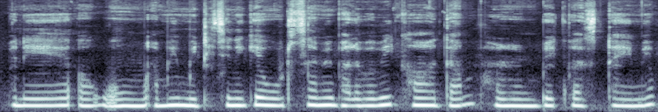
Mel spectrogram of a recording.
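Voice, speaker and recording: A woman's voice: on the high side, monotone, warm tone, no room sound. A young woman, a mother of two little girls, chatting casually at home as she vlogs her day, rambling with lots of fillers. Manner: chatty, rambling, fills pauses with "I mean". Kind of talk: casual home vlog narration. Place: at home, bedroom and kitchen.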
